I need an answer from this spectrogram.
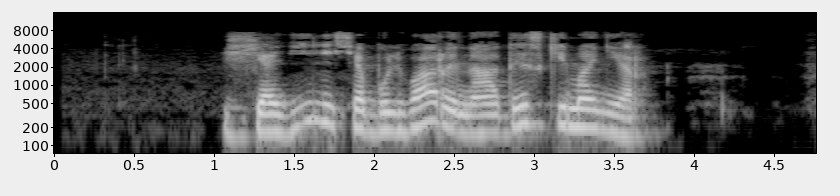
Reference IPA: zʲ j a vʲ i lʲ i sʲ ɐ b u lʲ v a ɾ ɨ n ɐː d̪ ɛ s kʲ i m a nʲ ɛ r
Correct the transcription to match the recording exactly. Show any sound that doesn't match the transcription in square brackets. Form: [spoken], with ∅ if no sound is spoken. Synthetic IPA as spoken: zʲ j a vʲ i lʲ i sʲ ɐ b u lʲ v a ɾ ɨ n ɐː d̪ ɛ s kʲ i m a nʲ ɛ r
